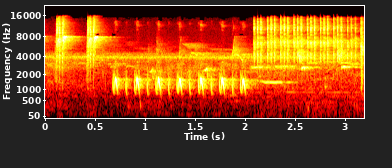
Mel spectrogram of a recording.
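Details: {'__c': 'Short burst of Thrush Nightingale song: two sharp high notes, then a steady run of about eight evenly spaced low knocking notes, ending in a fast buzzy rattle.'}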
